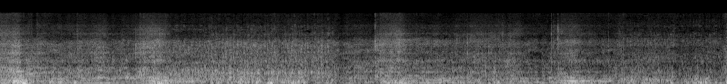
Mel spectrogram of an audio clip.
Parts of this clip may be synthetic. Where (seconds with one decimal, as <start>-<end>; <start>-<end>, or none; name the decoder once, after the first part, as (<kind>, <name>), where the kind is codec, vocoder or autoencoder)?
0.0-1.7 (codec, SNAC); 3.4-6.2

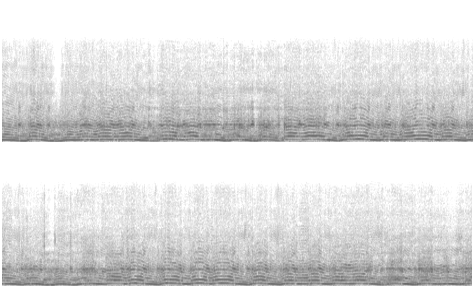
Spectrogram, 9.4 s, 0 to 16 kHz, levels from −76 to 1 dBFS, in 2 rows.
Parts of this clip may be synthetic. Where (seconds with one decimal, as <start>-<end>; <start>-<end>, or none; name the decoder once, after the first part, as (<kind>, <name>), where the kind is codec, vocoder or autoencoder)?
1.4-3.3 (codec, SNAC); 5.0-5.9; 8.1-9.4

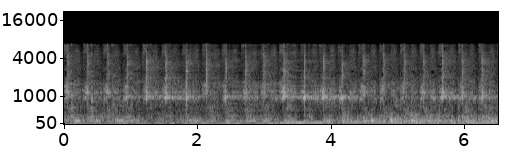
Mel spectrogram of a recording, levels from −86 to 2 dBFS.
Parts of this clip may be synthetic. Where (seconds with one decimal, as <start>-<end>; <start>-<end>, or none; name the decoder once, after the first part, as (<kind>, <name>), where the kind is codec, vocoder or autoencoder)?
1.7-3.0 (codec, SNAC); 3.4-4.0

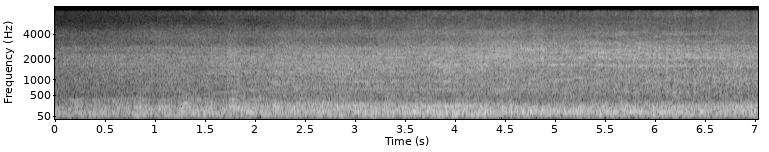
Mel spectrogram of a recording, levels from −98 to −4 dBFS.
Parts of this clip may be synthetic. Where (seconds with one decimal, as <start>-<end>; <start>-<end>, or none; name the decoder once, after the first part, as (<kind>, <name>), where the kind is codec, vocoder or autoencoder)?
1.2-5.4 (codec, SNAC)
